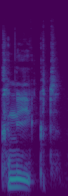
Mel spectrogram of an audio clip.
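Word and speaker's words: knyght: So in Modern English we spell night K-N-I-G-H-T, whereas in Middle English it might be spelled K-N-Y-G-H-T, and would be pronounced knicht, with a long E sound.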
